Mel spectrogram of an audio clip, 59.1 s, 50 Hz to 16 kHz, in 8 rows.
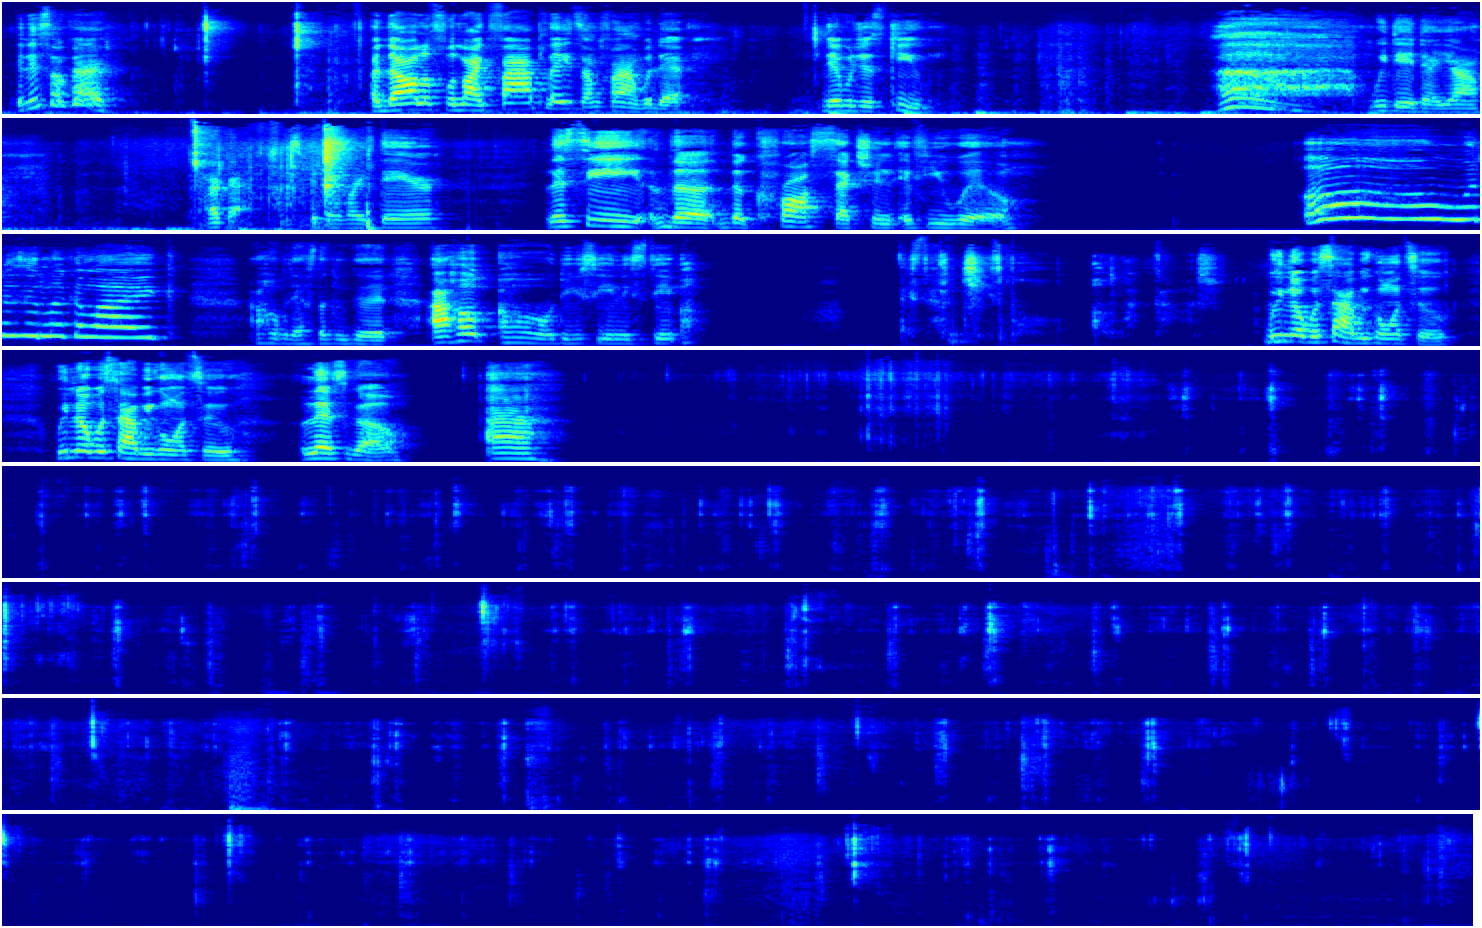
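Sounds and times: person chewing crispy food: 0.5 - 1.8, 25.0 - 59.0
low thump: 4.0 - 6.1, 45.4 - 45.8.

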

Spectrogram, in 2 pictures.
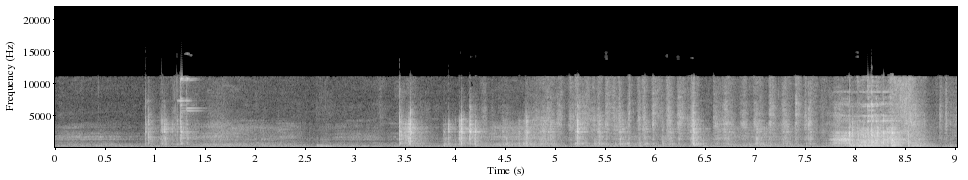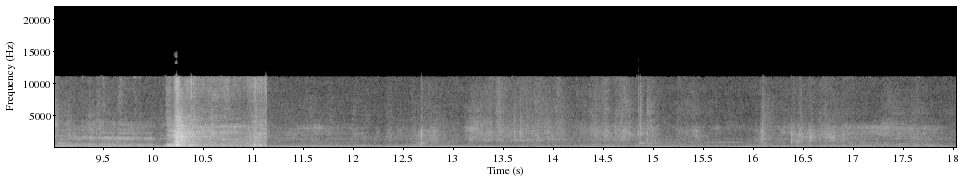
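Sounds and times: small metal parts clinking: 0.9 - 1.6
metallic rubbing scrape: 4.2 - 9.1.

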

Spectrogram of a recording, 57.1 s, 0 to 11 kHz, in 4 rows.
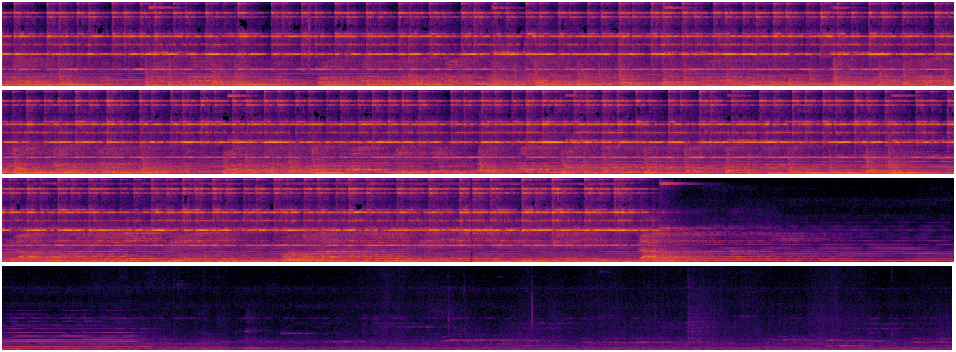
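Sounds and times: hand bell ringing: 0.0 - 38.9.

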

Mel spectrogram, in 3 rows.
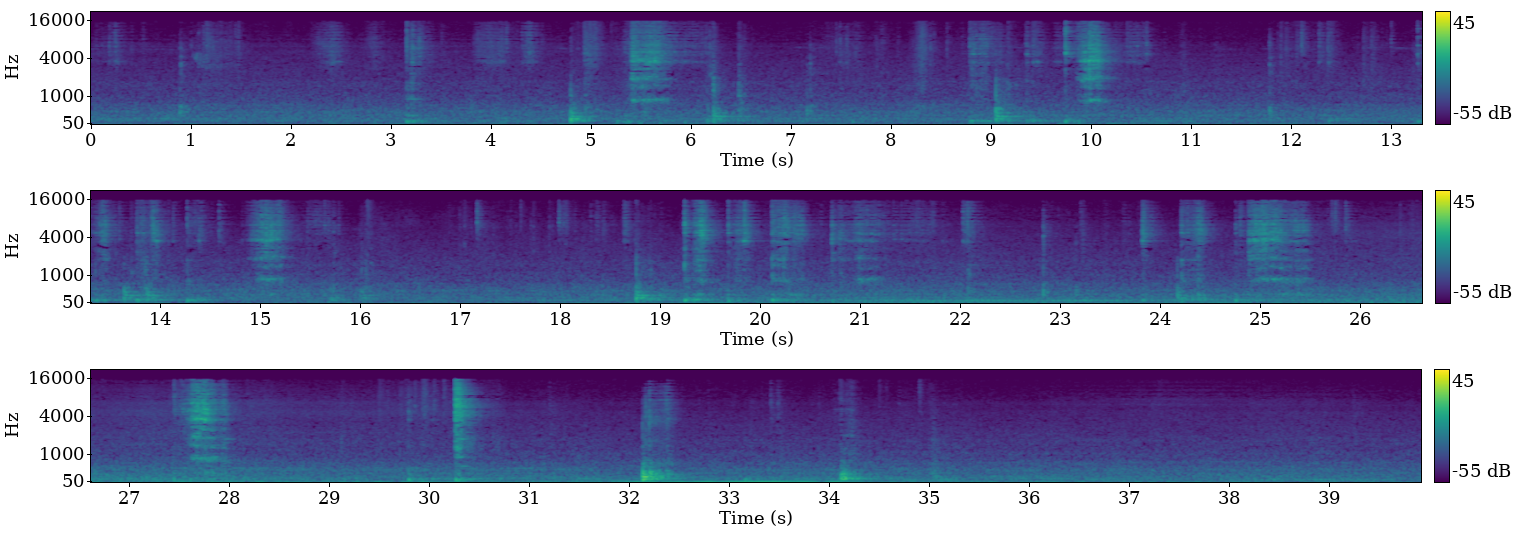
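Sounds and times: metal spoon scraping a pan: 0.0 - 1.6, 2.2 - 10.9, 11.8 - 16.3, 17.9 - 26.0, 27.3 - 28.3, 29.5 - 30.8.

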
